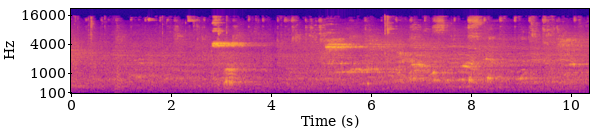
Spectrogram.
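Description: Hubbub of a large gym hall with scattered distant voices, and two short high whistle blasts, about three and five seconds in, from referees' whistles.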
